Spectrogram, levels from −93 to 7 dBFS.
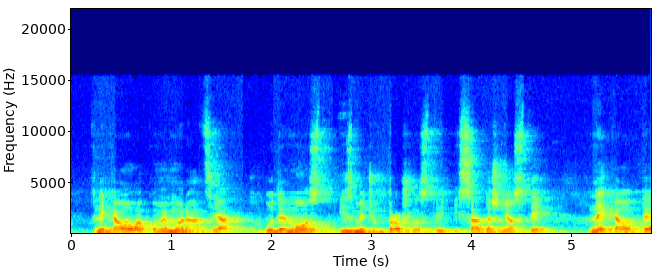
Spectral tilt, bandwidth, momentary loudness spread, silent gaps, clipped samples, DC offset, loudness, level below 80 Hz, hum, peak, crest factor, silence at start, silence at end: -6.5 dB/octave; 13 kHz; 9 LU; none; under 0.1%; under 0.1%; -18 LUFS; -62 dBFS; none; -2 dBFS; 16 dB; 0.25 s; 0 s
